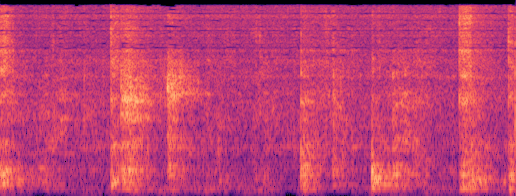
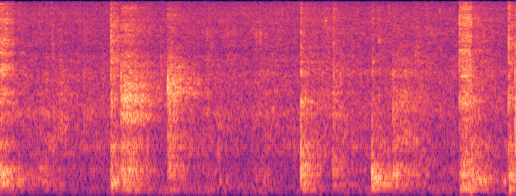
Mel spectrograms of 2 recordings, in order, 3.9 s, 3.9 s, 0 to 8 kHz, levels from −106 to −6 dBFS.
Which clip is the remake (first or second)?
first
